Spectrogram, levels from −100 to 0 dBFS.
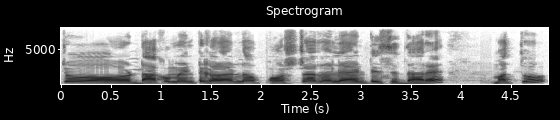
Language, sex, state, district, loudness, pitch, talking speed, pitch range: Kannada, male, Karnataka, Koppal, -13 LUFS, 175 Hz, 85 wpm, 160-195 Hz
